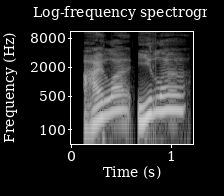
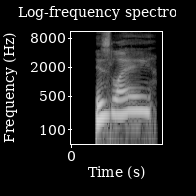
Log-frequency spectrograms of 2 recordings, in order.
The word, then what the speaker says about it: Islay: Smoother than a lot of the, is it Ila malts? – I don't know. I can't pronounce the Scottish thing. – Who the fuck knows? – I feel like an idiot every time I go to Jig. – Y'all know damn well what I'm talking about. – ILA. – Ila? Islay? – I know I've said it wrong every time I've said it. – Islay is my lay. Islay is your... That's right, isn't it? – I'm not Steven.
